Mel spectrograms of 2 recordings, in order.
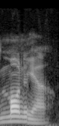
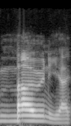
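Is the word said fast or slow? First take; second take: fast; slow. First: The word is said more quickly. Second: The word is said more slowly. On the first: The speaker calls it right. "You have to say it a bit faster" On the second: The speaker calls it wrong. "You don't say monia"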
